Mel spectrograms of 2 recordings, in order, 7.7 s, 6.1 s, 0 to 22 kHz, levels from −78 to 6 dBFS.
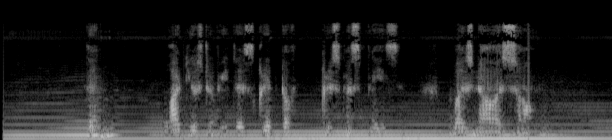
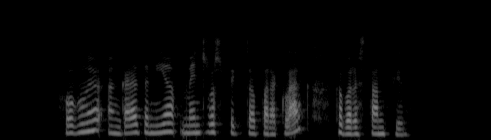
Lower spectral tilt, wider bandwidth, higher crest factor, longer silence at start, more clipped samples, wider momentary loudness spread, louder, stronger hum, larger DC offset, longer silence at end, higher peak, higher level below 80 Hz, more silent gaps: about the same, -4.5 dB/octave vs -5 dB/octave; first, 11.5 kHz vs 8 kHz; about the same, 18 dB vs 20 dB; second, 0.05 s vs 0.8 s; neither; about the same, 9 LU vs 10 LU; first, -22 LUFS vs -42 LUFS; neither; neither; second, 0 s vs 1.05 s; first, -2 dBFS vs -22 dBFS; first, -22 dBFS vs -84 dBFS; neither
